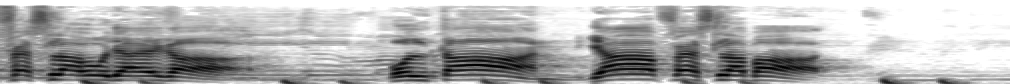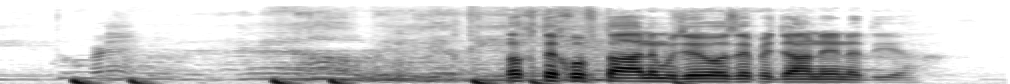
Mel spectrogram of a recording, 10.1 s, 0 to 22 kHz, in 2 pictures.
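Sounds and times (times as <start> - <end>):
speech: 0.1 - 1.4, 2.0 - 4.2, 7.6 - 9.6
fast heartbeat sound effect: 0.4 - 7.9.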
